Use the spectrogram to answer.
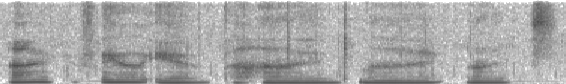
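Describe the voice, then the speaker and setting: Drawing out her words in a level, mid-range voice, a woman streams a soft-spoken ASMR tarot reading close to the microphone. She often lapses into a breathy whisper, and her manner is playful, cutesy and affectionate.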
